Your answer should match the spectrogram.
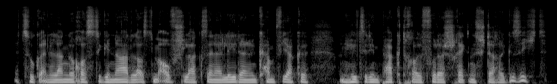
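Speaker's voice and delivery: plain reading voice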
